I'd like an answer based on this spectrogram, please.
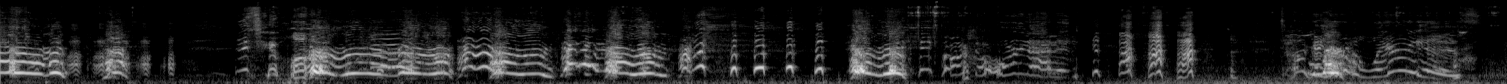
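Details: Alaskan Malamute excited in a car while driving around a park, loudly howling and 'talking' in long wavering, rising and falling tones with barks mixed in, while people laugh and talk nearby.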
